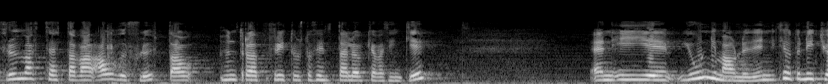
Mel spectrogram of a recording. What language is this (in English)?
Icelandic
